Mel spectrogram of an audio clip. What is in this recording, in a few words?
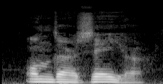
"onderzeeër", Dutch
